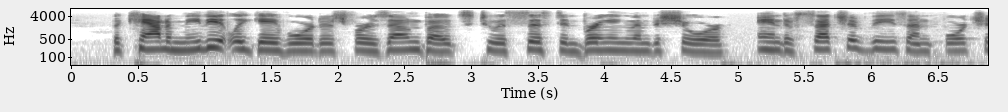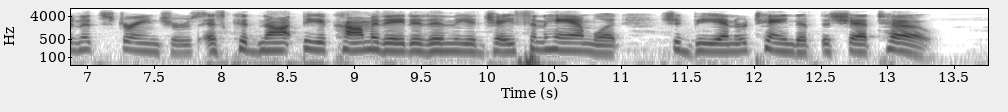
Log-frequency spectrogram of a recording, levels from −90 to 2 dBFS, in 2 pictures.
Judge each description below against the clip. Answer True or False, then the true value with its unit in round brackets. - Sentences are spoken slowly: False (165 wpm)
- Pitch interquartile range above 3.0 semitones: False (2.4 semitones)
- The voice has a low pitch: False (185 Hz)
